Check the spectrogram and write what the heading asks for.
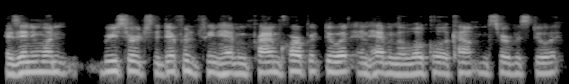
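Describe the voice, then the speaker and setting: A man's voice: a little high, flat delivery, quick pace, a bit bright. A man asking a casual question as a participant on a group call. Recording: dull, band-limited online call.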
